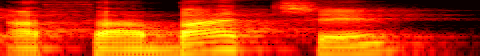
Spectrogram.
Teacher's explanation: Vemos otra vez que azabache, nuevamente tenemos que la B no es oclusiva, sino que es aproximante. Y luego, por supuesto, el dígrafo che, ¿no?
